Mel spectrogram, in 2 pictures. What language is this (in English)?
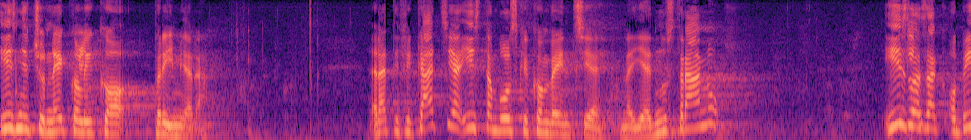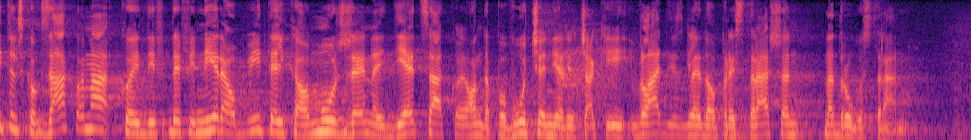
Croatian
